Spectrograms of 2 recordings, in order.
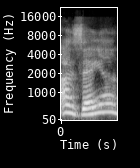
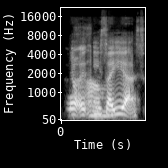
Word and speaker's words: Isaias: Because I was like, is that Isaiah? No. It's Isaias. And like if you watch any news coverage, all the anchors have like practiced saying it, so they all like want to say it like Isaias.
